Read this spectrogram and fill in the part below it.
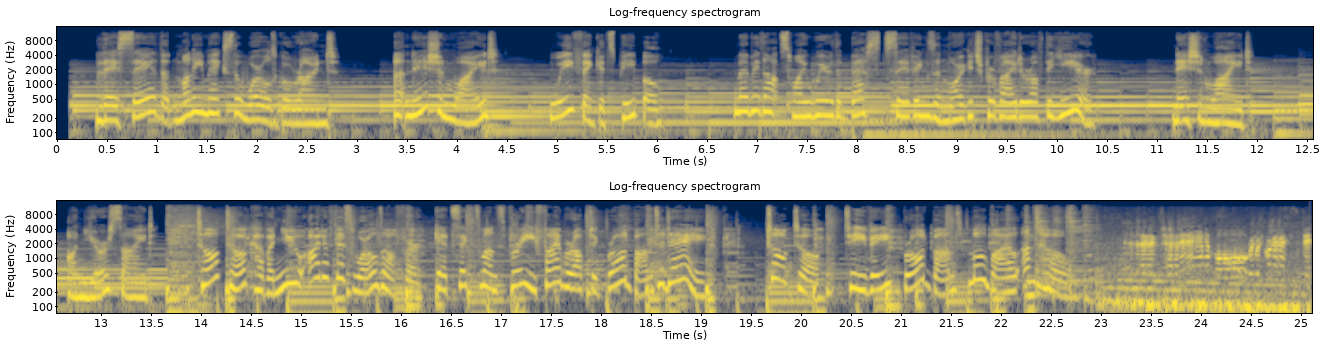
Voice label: corporate

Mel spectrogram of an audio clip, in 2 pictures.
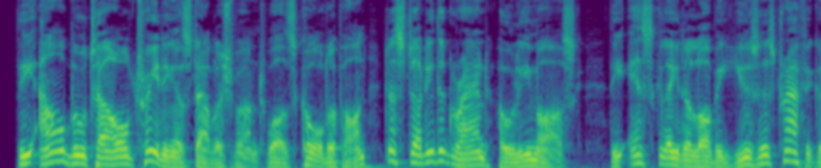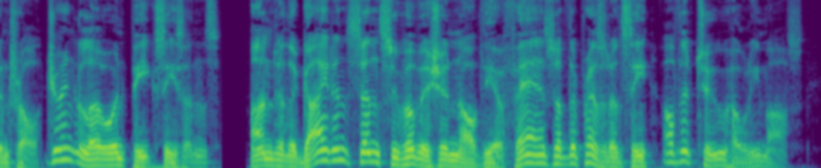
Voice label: mid atlantic

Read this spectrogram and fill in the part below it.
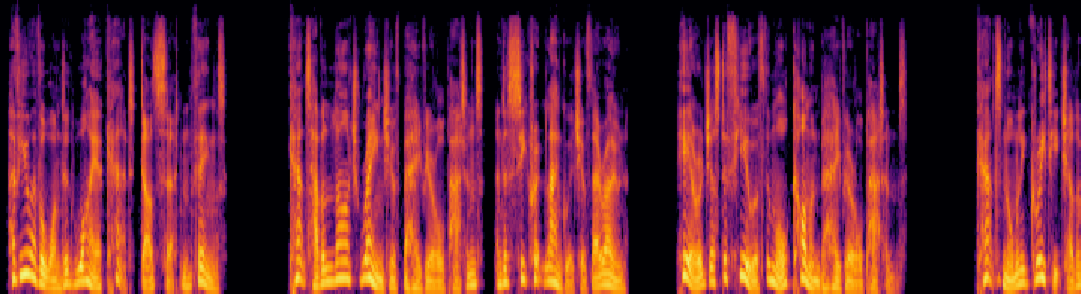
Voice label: narration

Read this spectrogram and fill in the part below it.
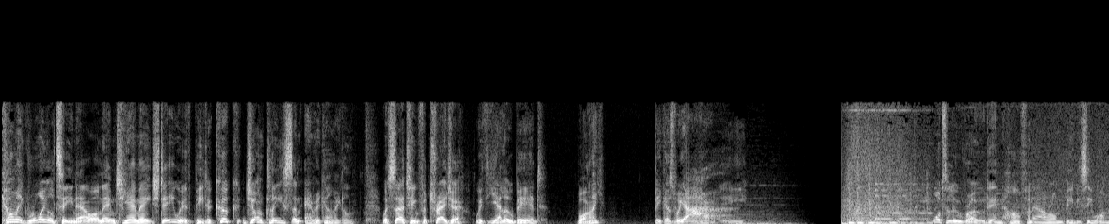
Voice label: continuity

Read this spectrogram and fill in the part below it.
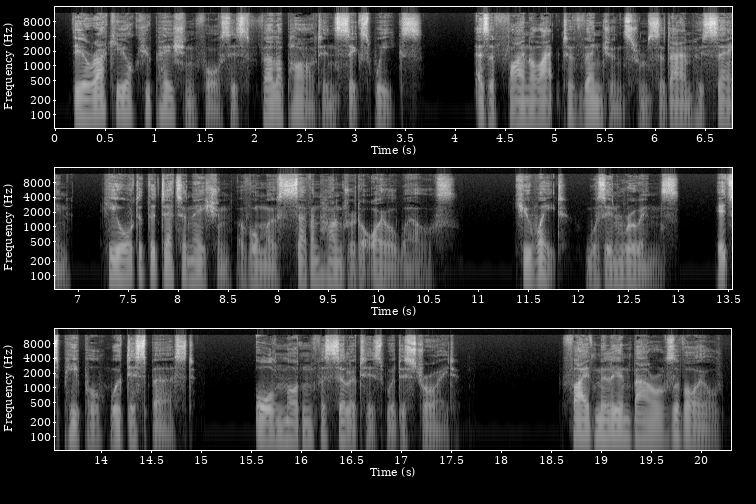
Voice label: documentary

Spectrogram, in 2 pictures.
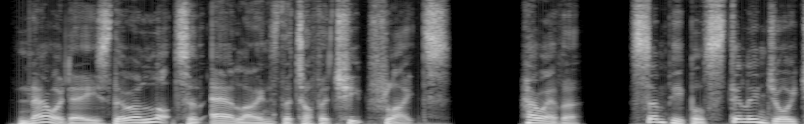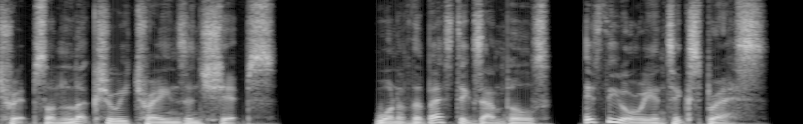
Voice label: narration

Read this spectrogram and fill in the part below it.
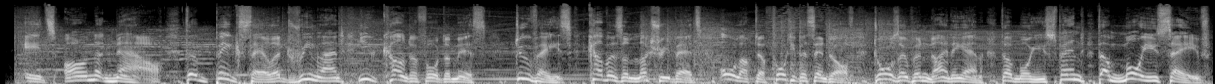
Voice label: hard sell

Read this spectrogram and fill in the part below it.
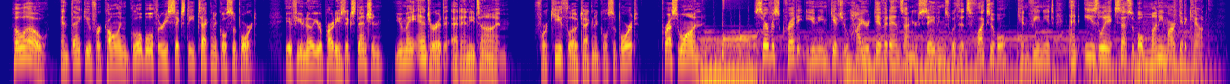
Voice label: telephone

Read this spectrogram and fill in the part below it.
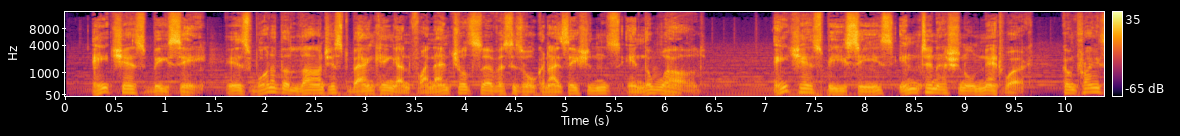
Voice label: corporate

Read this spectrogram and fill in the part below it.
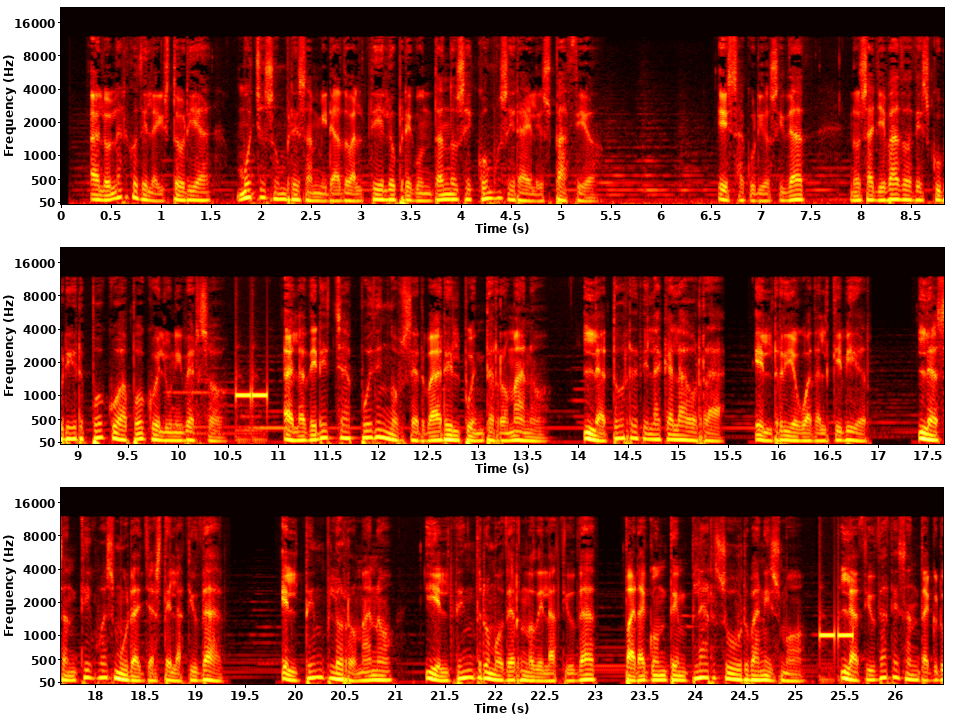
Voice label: documentary, voice

